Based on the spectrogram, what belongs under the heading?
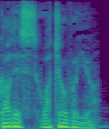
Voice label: Night Elf Male Standard Farewell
